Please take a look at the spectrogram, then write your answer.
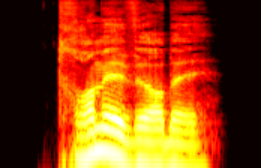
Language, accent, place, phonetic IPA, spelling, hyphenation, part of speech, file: German, Germany, Berlin, [ˈtʁɔml̩ˌvɪʁbl̩], Trommelwirbel, Trom‧mel‧wir‧bel, noun, De-Trommelwirbel.ogg
- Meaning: drumroll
